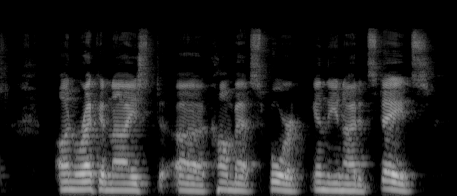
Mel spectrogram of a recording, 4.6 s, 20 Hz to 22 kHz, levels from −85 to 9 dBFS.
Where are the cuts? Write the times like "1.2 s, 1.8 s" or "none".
none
